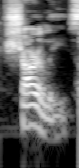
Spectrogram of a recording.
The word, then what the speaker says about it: Charlize: Did you say Charlize? – How is it pronounced? – Charlize. – Oh, Charlize? Okay.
